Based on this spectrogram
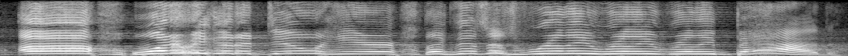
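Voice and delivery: high, loud panicky voice; panicked disciples. Retold or imitated. Disciples panicking in the sinking boat, panicky.

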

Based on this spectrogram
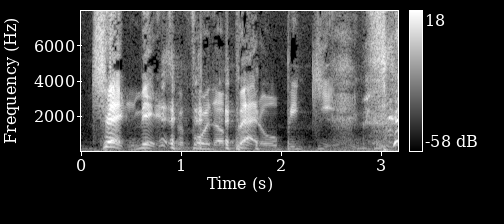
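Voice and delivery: slow, breathy, laughing announcer whisper; Halo announcer. Pretend. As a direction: ham up a game announcer, slow, breaking into laughs. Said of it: "the guy that does, like, the Halo announcements".

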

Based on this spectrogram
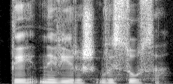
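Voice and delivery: usual speaking voice

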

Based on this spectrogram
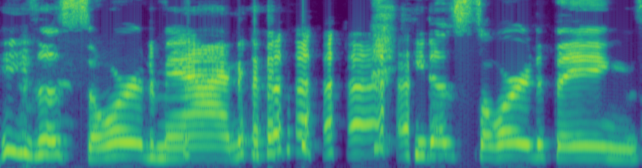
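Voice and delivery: slow, drawn-out words broken by laughter; giggly delight. Real, not acted. Podcasters gush over the sword-wielding hero, giggly delight. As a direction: savour each word, then crack up.

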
